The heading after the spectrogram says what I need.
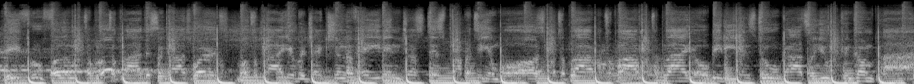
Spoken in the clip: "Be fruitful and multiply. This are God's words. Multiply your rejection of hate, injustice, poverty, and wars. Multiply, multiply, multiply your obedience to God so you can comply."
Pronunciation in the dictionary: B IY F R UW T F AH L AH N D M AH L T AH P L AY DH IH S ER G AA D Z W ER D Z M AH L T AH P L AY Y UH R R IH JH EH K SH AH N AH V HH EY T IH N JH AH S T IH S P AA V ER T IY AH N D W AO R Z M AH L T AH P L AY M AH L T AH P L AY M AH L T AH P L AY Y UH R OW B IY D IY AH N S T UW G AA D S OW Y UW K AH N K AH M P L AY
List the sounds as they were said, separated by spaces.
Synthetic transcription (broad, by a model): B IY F R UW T F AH L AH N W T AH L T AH P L AY DH IH S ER G AA D Z W ER D Z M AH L T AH P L AY Y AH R R IH JH EH K SH AH N AH V HH EY T IH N JH AH S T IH S P AA P ER T IY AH N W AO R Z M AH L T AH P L AY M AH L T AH P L AY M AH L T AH P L AY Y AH R OW B IY D IY AH N S T UW G AA D S OW Y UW K AH N K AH M P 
